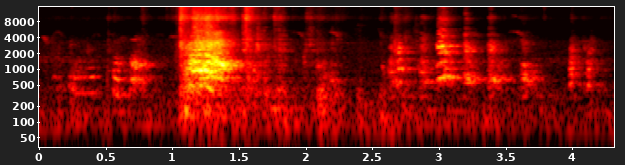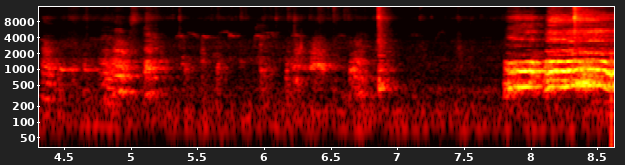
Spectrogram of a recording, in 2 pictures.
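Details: A mixed flock of Pelung, Bangkok and Ketawa chickens kept together: soft scattered clucking, a sudden harsh burst near the start, then a loud tonal crow rising in at the end and cut off.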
